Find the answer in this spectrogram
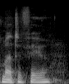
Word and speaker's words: Matafeo: And the stars Rose Matafeo, I think, how you pronounce her name? Yeah, Rose Matafeo.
